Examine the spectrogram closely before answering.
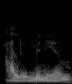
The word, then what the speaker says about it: aluminium: the periodic table and aluminum or aluminium, which is how they say it everywhere else, which sounds much cooler, is uh it's found on the periodic table.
